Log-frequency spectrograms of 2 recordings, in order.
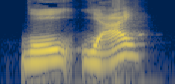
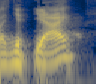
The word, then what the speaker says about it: dị giải: Tịnh Độ Thánh Hiền Lục Dị Giải, chữ này đọc là dị giải cho nên, hoặc là dịch giải, tức là Tịnh Độ Thánh Hiền Lục.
